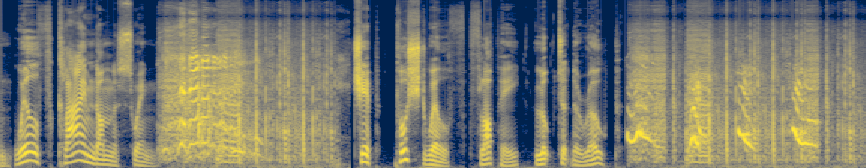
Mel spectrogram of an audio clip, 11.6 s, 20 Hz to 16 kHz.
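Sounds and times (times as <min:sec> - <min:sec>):
speech: 0:00.2 - 0:03.4, 0:04.8 - 0:08.4
laughter: 0:02.1 - 0:03.6
faint clicks and rustles: 0:02.8 - 0:04.6, 0:08.4 - 0:11.5
dog barking: 0:08.4 - 0:11.0.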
